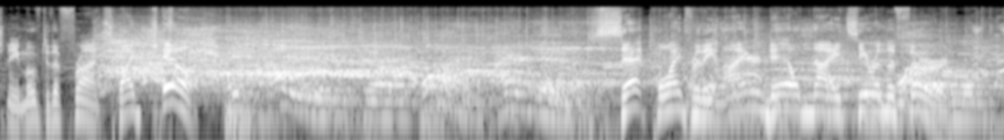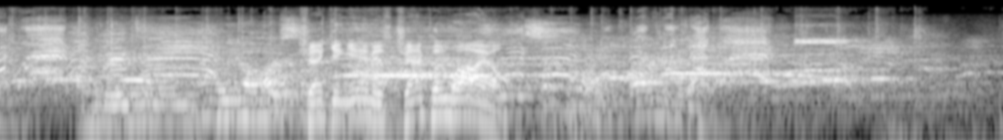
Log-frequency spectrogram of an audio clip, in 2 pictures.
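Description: A crowd cheers and claps loudly in a large echoing gym.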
